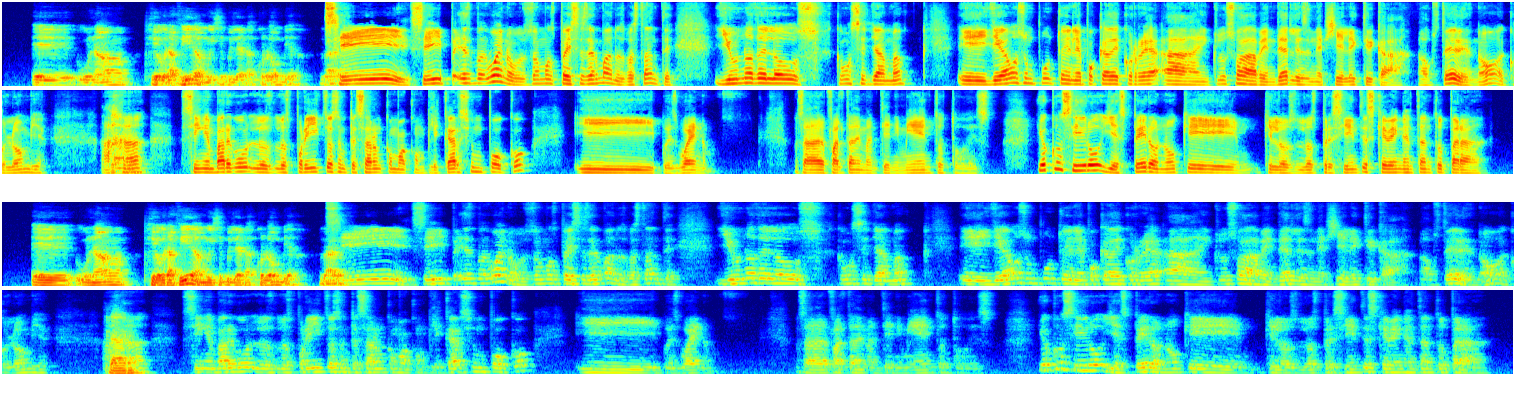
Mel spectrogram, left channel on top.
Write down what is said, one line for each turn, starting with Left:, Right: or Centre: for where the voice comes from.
Right: eh, una geografía muy similar a Colombia, claro,
Left: Sí, sí, es, bu- bueno, somos países hermanos bastante. Y uno de los, ¿cómo se llama? Eh, llegamos a un punto en la época de Correa a incluso a venderles energía eléctrica a, a ustedes, ¿no? A Colombia. Ajá.
Right: claro.
Left: Sin embargo, los, los proyectos empezaron como a complicarse un poco y pues bueno, o sea, falta de mantenimiento, todo eso. Yo considero y espero, ¿no? Que, que los, los presidentes que vengan tanto para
